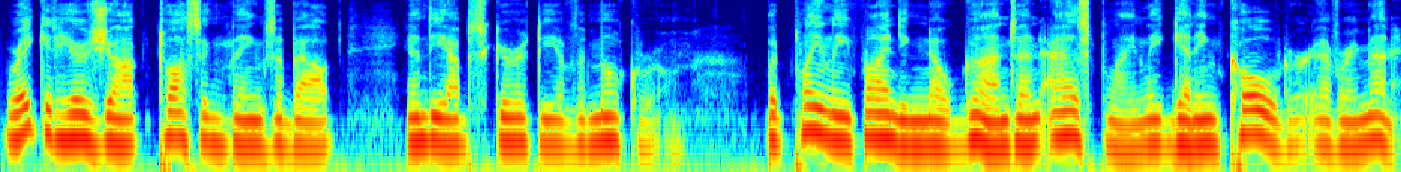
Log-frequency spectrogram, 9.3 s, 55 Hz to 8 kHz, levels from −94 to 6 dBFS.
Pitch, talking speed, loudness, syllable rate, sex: 130 Hz, 165 wpm, -15 LUFS, 5.0 syllables/s, male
